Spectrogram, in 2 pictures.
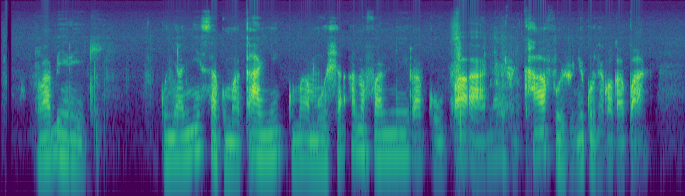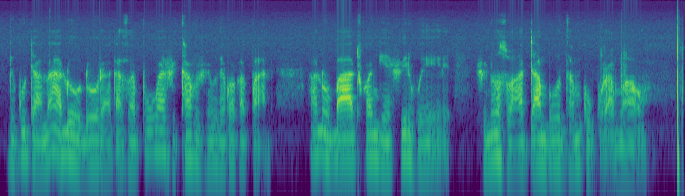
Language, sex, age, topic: Ndau, male, 18-24, health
